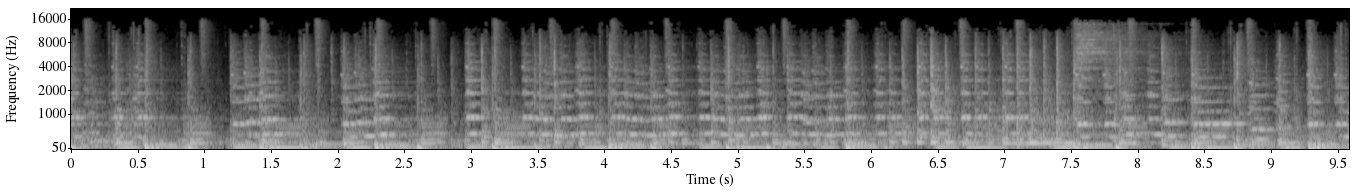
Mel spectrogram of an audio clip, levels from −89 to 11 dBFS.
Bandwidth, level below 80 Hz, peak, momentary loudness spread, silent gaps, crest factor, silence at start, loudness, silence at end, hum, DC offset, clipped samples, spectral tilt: 16.5 kHz; -24 dBFS; 0 dBFS; 4 LU; none; 18 dB; 0 s; -19 LUFS; 0 s; none; under 0.1%; under 0.1%; -5 dB/octave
